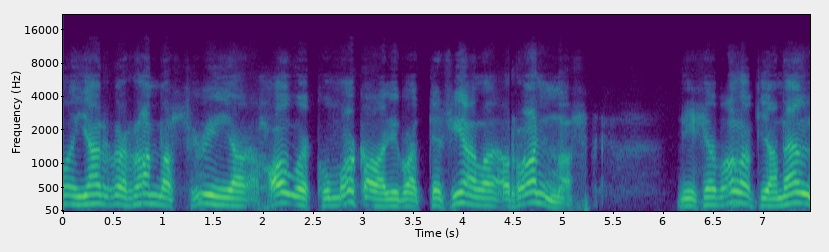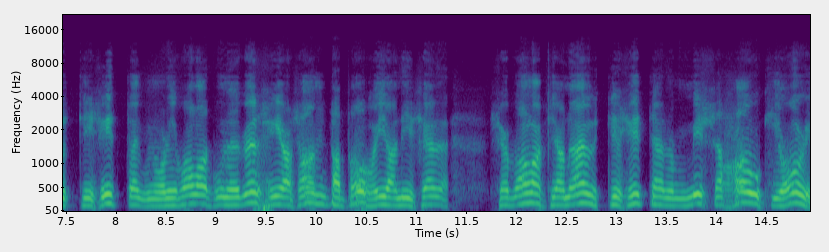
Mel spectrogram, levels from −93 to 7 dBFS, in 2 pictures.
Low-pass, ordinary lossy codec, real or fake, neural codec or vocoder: 19.8 kHz; none; fake; codec, 44.1 kHz, 2.6 kbps, DAC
